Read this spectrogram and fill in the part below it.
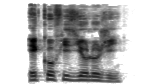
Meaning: ecophysiology
- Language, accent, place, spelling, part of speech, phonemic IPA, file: French, France, Lyon, écophysiologie, noun, /e.ko.fi.zjɔ.lɔ.ʒi/, LL-Q150 (fra)-écophysiologie.wav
